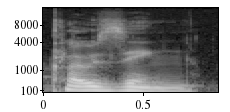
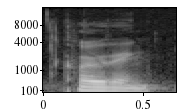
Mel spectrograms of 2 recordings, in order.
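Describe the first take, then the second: First: The middle consonant is an 's' sound. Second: The middle consonant is a 'th' sound. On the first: The speaker calls it wrong. "not closing" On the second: The speaker calls it right. "clothing, not closing"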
